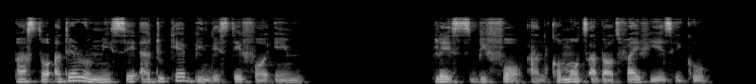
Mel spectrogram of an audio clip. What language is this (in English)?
Nigerian Pidgin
